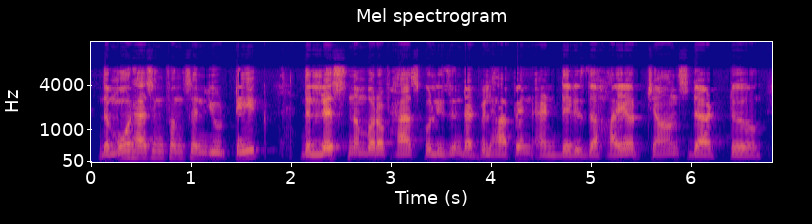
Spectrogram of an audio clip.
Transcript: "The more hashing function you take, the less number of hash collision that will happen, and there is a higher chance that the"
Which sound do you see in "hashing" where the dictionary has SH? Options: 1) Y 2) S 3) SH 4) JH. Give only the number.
2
